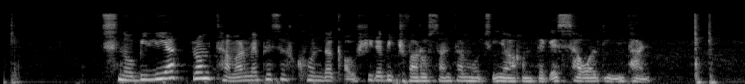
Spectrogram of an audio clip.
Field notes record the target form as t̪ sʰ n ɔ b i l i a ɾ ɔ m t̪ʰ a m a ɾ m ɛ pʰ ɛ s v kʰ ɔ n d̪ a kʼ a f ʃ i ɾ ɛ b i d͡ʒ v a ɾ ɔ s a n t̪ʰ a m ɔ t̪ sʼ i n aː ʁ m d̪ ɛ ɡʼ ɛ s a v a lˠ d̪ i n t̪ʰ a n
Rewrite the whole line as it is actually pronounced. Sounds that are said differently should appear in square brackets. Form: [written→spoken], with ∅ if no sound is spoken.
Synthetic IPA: t̪ sʰ n ɔ b i l i a ɾ ɔ m t̪ʰ a m a ɾ m ɛ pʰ ɛ s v kʰ ɔ n d̪ a kʼ a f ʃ i ɾ ɛ b i d͡ʒ v a ɾ ɔ s a n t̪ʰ a m ɔ t̪ sʼ i n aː ʁ m d̪ ɛ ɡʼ ɛ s a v a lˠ d̪ i n t̪ʰ a n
